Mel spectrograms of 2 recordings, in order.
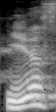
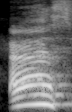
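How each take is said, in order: First: It begins with a y sound. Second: It begins directly with a vowel. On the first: The speaker calls it wrong. "यस नहीं" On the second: The speaker calls it right. "एस पढ़ा जाता है"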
